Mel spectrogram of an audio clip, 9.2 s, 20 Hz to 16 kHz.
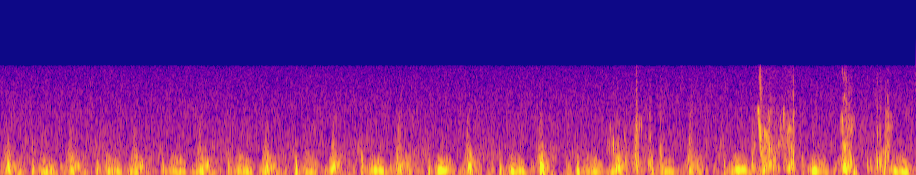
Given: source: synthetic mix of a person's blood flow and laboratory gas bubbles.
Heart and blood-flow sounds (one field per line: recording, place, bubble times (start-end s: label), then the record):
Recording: Doppler ultrasound of blood flow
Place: precordium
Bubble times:
6.07-6.18 s: bubbles
6.21-6.29 s: bubbles
6.32-6.44 s: bubbles
6.48-6.54 s: bubbles
6.59-6.64 s: bubbles
7.50-7.96 s: bubbles
8.40-8.56 s: bubbles
8.64-8.93 s: bubbles
From the record:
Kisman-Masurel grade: 221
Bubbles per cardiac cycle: several, 3 to 8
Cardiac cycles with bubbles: 10 to 50%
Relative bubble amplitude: barely perceptible (0.100 to 0.250)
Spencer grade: 2 (many but less than half of the cardiac periods contain bubble signals, singularly or in groups)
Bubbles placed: anywhere in the cardiac cycle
